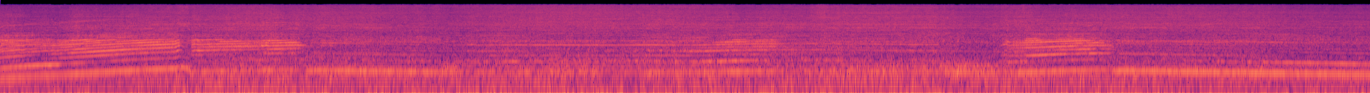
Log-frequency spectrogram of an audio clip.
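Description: A motorcycle engine revs up through the gears, then hums steadily.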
